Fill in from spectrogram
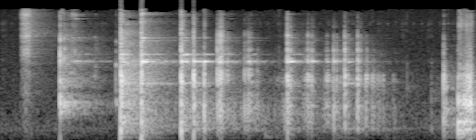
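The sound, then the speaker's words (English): Crisp metallic clicks and scrapes as a bottle opener works at the cap of a bottle of black beer, a quick flurry of clinks with a faint ringing tone, then a final snap as it comes free. “Let's get the cap off this.”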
